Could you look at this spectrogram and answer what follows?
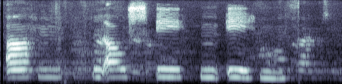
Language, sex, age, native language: Icelandic, male, 9, Icelandic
